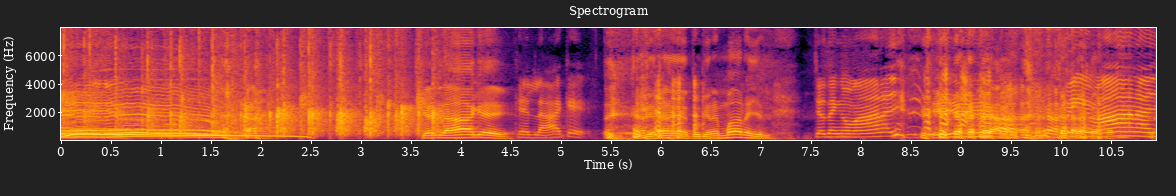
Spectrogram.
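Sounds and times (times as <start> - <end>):
studio audience applause: 0.0 - 4.1
speech: 3.6 - 10.9
laughter: 5.5 - 6.7, 8.4 - 10.9.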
